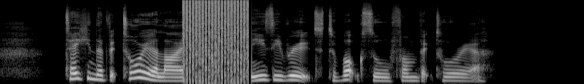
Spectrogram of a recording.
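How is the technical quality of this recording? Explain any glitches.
The recording has one clear glitch. From 1.83 to 2.52 s there's a compressed stream played as audio: a Dolby Digital (AC-3) bitstream, possibly 640 kbps, went out undecoded as raw samples. You get loud chattering static, 13.3 ms noise bursts repeating 31.25 times a second, replacing the speech.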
